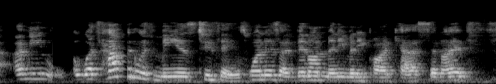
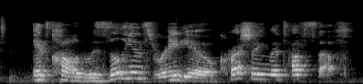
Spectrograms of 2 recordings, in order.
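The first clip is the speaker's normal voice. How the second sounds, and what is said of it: Put-on radio announcer voice. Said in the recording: “I try to put on my radio voice there.”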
